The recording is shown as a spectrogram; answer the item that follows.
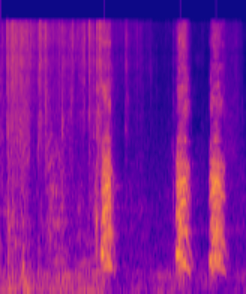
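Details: Dobermann in a spring outburst of playful madness; three short, sharp barks, one near the first second and two close together toward the end, after a stretch of muffled rustling noise.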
